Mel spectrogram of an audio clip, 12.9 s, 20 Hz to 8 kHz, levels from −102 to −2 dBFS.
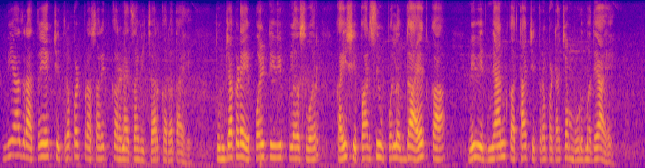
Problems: constant background noise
